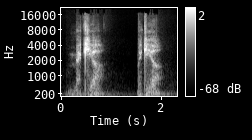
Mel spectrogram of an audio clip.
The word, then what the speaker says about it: Mekia: Okay, next set of questions is from, and I always say your name wrong, so I highly apologize. It's Mekia.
